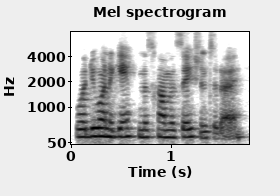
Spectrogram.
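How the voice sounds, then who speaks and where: A woman hosting a video-call panel, briskly prompting guests. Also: medium pitch, fairly even intonation. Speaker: host.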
